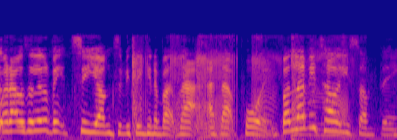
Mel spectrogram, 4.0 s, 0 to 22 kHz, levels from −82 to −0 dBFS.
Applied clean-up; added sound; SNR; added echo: none; Fart; 12 dB; none.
